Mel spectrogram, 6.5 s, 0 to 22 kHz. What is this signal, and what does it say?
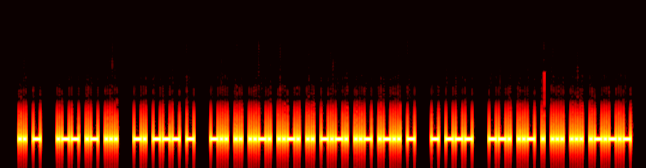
Morse code, heard as a keyed tone, about 50 wpm, 700 Hz. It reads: IT WAS NOT DIFFICULT TO GUESS.
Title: Sentences from Top 1500 Words 50wpm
